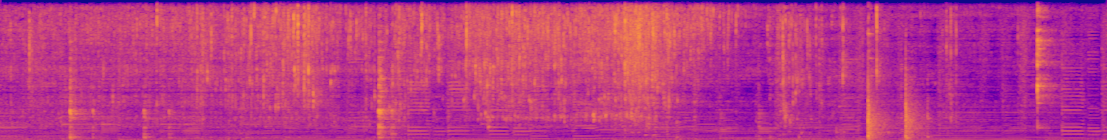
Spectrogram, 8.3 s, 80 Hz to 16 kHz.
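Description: About 3.5 cups of water pour into an Instant Pot pressure cooker holding nihari paya, a quiet steady trickle broken by a few small clinks and splashes, with no talking.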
